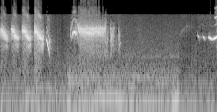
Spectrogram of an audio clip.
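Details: Female common iora call used to attract males: a few quick descending chirps, a harsh buzzy high burst, a quiet stretch, then a short upward whistle.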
